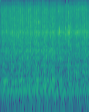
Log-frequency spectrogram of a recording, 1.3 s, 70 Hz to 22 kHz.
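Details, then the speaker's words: Barn-find Mazda Miata sitting 3 years, just started on fresh gas and battery, oil unchecked: steady low idle, even beat, no knocks or misses, good oil pressure; running fairly smoothly. "it honestly seems to be running pretty smoothly considering it hasn't run in 3 years"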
